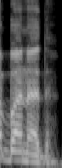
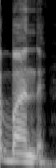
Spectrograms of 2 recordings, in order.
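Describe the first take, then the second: First: "बनद" said ba-nad, with a full न; full-n mispronunciation. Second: "बंद" as one syllable, the n passed over quickly into d; quick half-n. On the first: Teacher repeating the wrong reading to students, "बनद" with a full न. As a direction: give "बनद" a separate "na" syllable. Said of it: "ऐसे नहीं पढ़ना". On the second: Teacher correcting the reading, "बंद" with a quick half न. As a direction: say "बंद" as band, with only a half न. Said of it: "ना का उच्चारण तेजी के साथ निकालना है". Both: Shown as a demonstration.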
